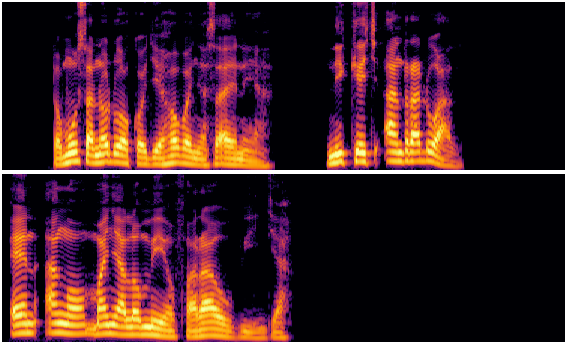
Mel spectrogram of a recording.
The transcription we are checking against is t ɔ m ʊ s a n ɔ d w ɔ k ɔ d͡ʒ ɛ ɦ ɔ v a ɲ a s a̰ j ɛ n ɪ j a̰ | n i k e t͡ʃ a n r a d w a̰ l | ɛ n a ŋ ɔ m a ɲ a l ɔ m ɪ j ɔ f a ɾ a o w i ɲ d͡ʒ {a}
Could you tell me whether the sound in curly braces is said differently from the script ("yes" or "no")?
no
